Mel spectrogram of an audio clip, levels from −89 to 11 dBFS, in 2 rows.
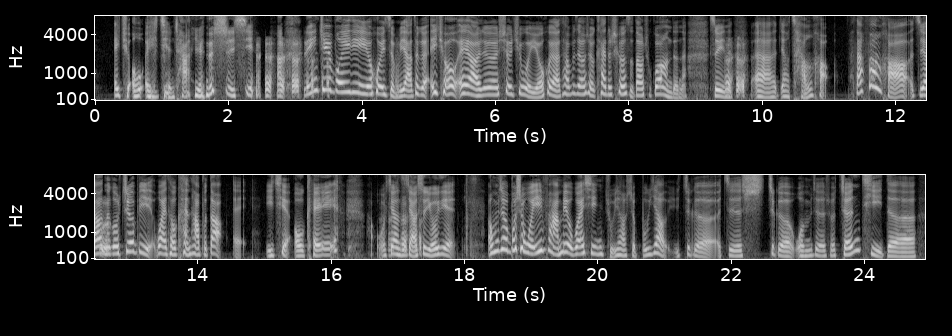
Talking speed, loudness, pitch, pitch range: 275 characters per minute, -14 LUFS, 225 Hz, 185-270 Hz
